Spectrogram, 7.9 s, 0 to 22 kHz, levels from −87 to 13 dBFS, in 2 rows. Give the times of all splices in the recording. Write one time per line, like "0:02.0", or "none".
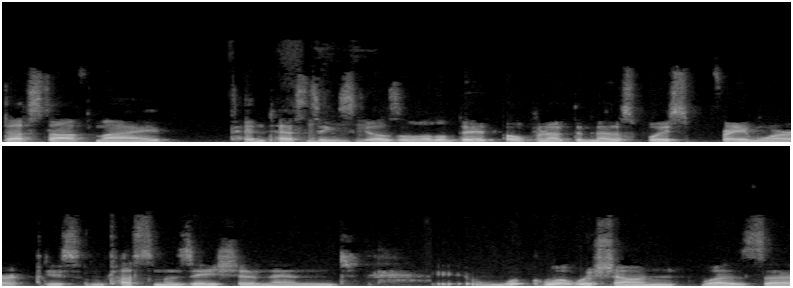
0:02.5
0:04.1
0:06.1

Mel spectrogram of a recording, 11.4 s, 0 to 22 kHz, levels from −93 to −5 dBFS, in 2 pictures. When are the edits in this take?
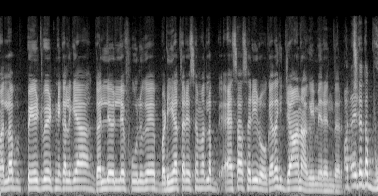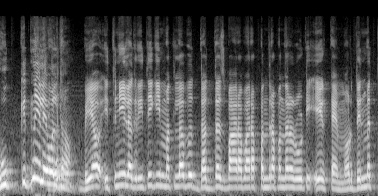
0:05.3

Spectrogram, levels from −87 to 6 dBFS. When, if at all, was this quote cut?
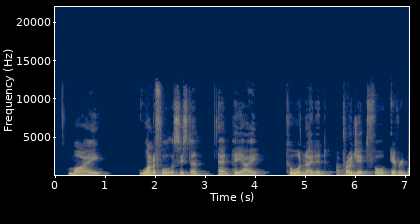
0:05.7

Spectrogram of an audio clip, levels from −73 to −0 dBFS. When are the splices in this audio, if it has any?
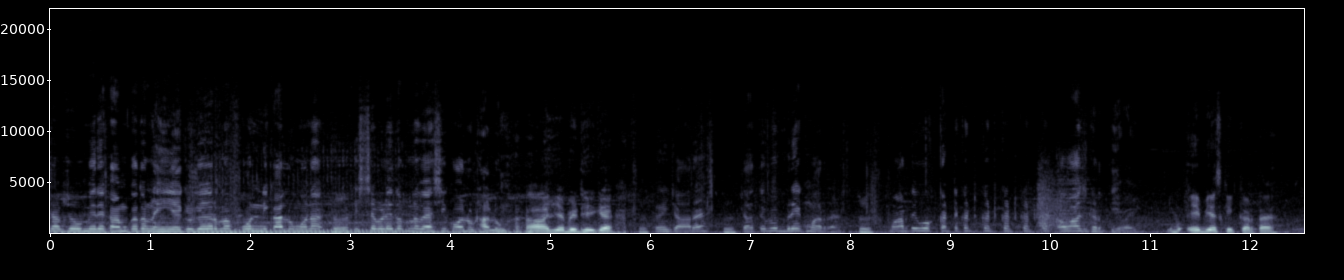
0:05.8

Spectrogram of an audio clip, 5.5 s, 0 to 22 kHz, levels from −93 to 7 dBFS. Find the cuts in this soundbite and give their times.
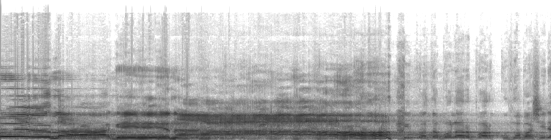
0:04.1

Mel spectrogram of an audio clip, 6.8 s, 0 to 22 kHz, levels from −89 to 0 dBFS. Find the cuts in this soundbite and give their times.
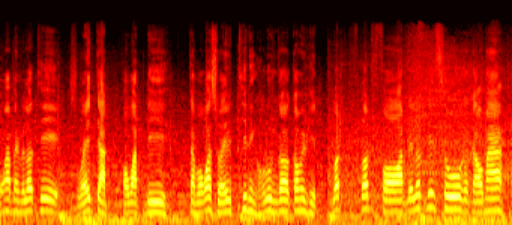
0:00.8
0:02.3
0:04.2

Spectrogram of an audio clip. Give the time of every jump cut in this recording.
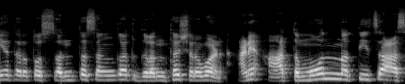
0:02.3

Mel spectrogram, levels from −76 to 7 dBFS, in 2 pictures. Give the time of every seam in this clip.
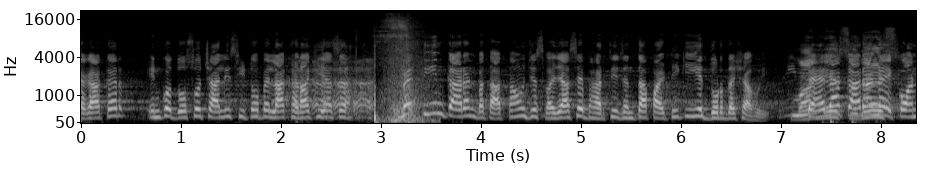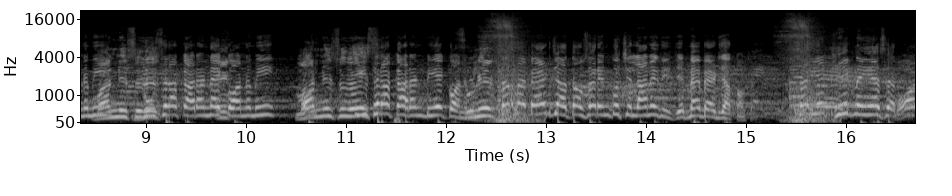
0:03.1
0:12.5
0:15.5

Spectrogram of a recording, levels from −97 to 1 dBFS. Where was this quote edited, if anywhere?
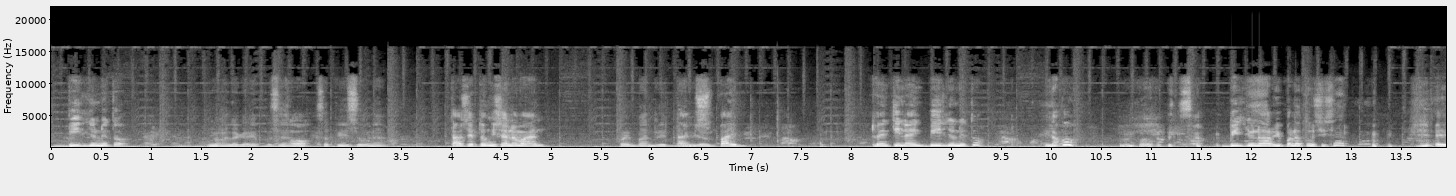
none

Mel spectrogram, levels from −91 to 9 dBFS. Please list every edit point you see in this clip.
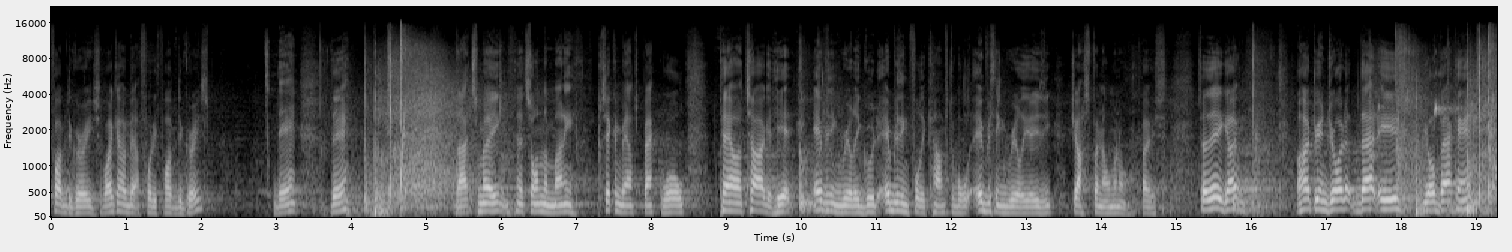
0:14.6

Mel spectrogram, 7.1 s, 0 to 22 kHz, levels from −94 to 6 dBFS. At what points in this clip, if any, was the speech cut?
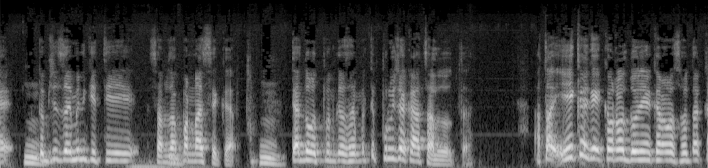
none

